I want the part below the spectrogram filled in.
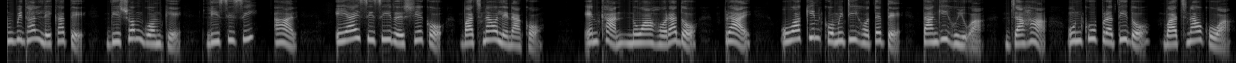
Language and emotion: Santali, neutral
